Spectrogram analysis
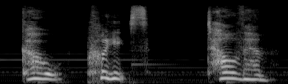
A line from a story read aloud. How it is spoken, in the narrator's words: She pleaded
